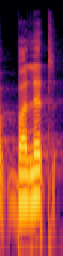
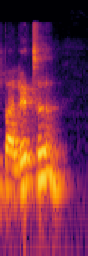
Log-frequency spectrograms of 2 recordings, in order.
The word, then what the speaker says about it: Ballette: Ich habe gelernt, weil du es extra reingeschrieben hast, der Mann wird Peter Ballett nicht mit E am Ende ausgesprochen.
